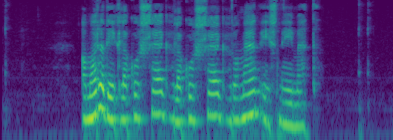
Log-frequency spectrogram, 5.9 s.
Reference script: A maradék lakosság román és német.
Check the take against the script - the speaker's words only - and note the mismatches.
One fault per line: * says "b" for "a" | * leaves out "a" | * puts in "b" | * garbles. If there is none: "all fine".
* puts in "lakosság"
